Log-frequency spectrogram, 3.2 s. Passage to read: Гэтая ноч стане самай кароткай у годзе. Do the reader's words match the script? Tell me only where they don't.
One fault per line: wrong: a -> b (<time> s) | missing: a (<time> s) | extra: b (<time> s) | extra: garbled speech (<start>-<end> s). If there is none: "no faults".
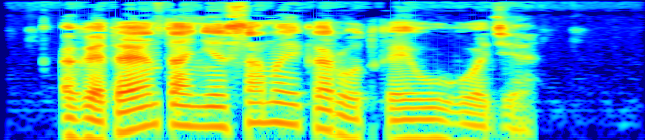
missing: ноч (0.7 s)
